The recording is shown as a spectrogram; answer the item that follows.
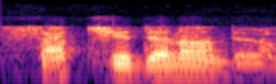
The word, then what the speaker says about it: Satchidananda: Satchidananda, which is Satchidananda, because it's not an Italian name, it's an Indian name.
